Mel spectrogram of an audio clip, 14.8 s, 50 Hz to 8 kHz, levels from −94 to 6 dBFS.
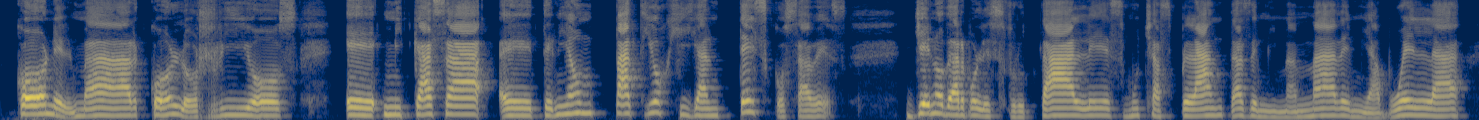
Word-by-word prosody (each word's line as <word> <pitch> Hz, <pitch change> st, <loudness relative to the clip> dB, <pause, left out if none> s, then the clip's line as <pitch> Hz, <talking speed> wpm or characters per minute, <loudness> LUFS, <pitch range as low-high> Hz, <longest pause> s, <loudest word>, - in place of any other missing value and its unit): con 210 Hz, 0 st, +9 dB
el 120 Hz, -7 st, 0 dB
mar, 175 Hz, +2 st, 0 dB
con 190 Hz, +3 st, +1 dB
los 140 Hz, +2 st, -3 dB
ríos. 170 Hz, 0 st, -1 dB, 0.5 s
Eh, 180 Hz, -2 st, +3 dB
mi 190 Hz, -1 st, -4 dB
casa, 200 Hz, -1 st, +2 dB
eh, 170 Hz, 0 st, -1 dB
tenía 195 Hz, +6 st, -2 dB
un 230 Hz, -1 st, -5 dB
patio 225 Hz, +2 st, +1 dB
gigantesco, 170 Hz, -, -4 dB
¿sabes?, 150 Hz, +2 st, -8 dB, 0.6 s
lleno 220 Hz, +7 st, +3 dB
de 195 Hz, -, +3 dB
árboles 175 Hz, -4 st, -2 dB
frutales, 170 Hz, +4 st, -1 dB
muchas 160 Hz, -1 st, -9 dB
plantas 170 Hz, +1 st, -2 dB
de 160 Hz, -2 st, -6 dB
mi 140 Hz, -1 st, -10 dB
mamá, 150 Hz, +7 st, -4 dB
de 170 Hz, -2 st, -5 dB
mi 130 Hz, -4 st, -9 dB
abuela 165 Hz, +5 st, -3 dB
175 Hz, 110 wpm, -22 LUFS, 160-190 Hz, 0.6 s, con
